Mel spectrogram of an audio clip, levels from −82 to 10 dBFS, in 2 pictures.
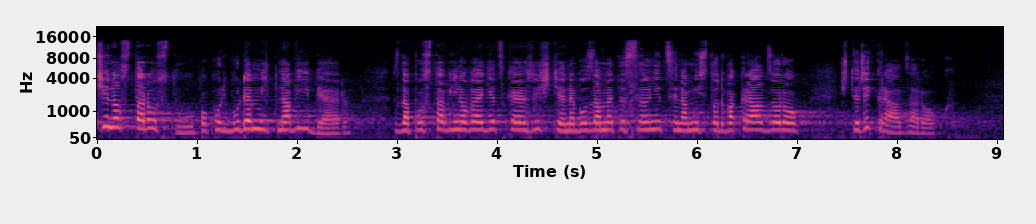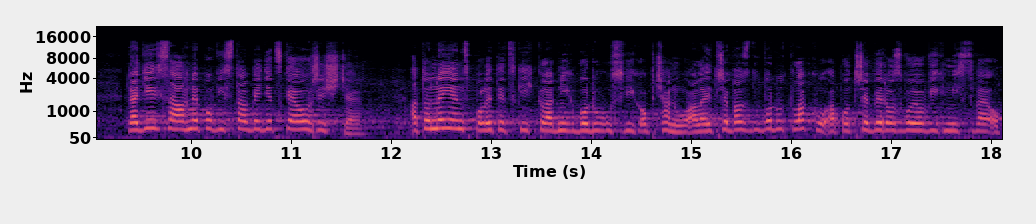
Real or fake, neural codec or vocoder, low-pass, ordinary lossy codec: real; none; 14.4 kHz; AAC, 64 kbps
